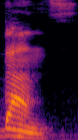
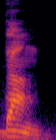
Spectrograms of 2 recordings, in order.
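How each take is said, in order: First: The final s is pronounced. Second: The final s is silent. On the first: The speaker calls it wrong. "No es dance" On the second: The speaker calls it right. "La S es muda"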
